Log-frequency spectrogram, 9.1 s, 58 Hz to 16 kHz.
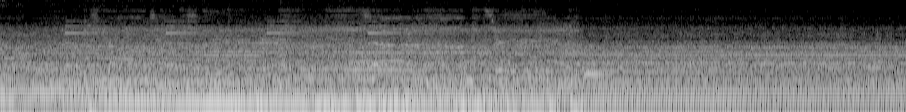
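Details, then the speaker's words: VW Jetta with a draining battery at 12.5 V after a below-10° night: petrol engine catches and settles into a steady, even idle with no misses, charging at 14 V. Owner suspects a mouse-chewed wire causing a short. "all right well that was unexpected I honestly thought it wasn't going to start and it's great to see that it's at 14 right now that means that it's charging"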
